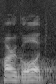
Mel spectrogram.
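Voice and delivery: ordinary talk

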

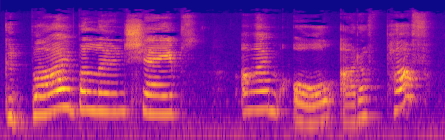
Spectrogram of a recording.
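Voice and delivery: ordinary delivery, nothing marked

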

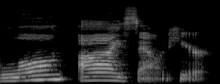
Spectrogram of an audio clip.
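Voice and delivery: long I sound drawn out slowly; slow down and stretch long I sound here. Shown as a demonstration. Teacher stretching long I for kids. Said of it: "you listen for that".

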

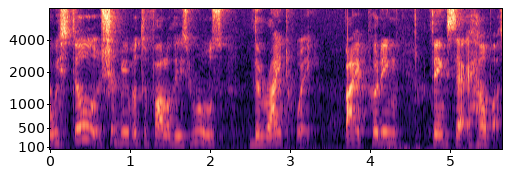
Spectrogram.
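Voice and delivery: ordinary delivery

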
